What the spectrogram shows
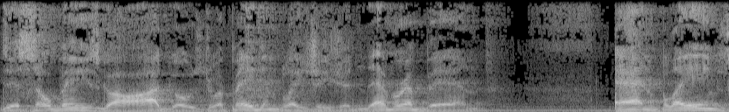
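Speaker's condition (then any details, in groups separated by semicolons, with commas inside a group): Laryngectomy; total laryngectomy after cancer recurrence, voice prosthesis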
